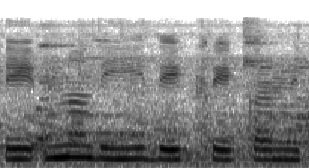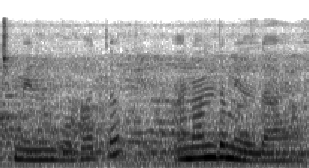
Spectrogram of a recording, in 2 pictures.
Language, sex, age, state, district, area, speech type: Punjabi, female, 30-45, Punjab, Jalandhar, urban, spontaneous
